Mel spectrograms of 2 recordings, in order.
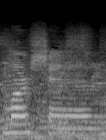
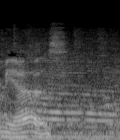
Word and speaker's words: Miaz: this is I'm Cara how do you say your last name Maran Maran why is it Carry Me ass I wish I could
